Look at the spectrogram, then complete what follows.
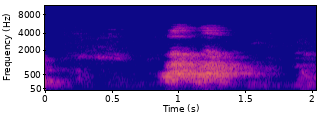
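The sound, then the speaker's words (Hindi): A dog barks once loudly, a sharp, full bark that rings for about a second, with quieter rustling before and a brief sound just after. “कुत्ता भोका देखा अब मैं इसको एडिट नहीं करूंगा नहीं है टाइम मेरे पास एडिट करने का बैर विथ मी ठीक है सॉरी फिर से भोका क्या करूं इसका पड़ोसियों को जाके कंप्लेन भी नहीं कर सकते”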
